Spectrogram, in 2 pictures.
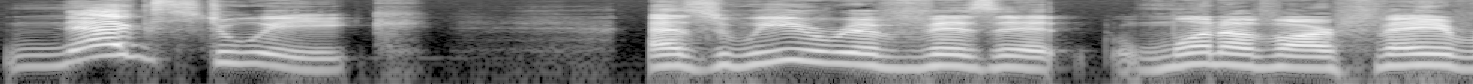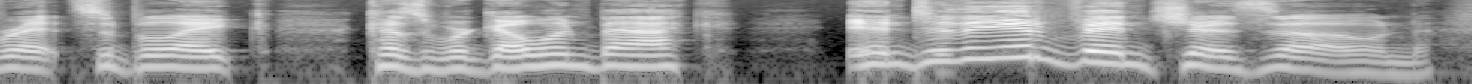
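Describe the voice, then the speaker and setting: A man with a high, bright voice hosts a casual podcast. He sounds emphatic and playful, a bit of a showman, in a dry, close recording. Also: lively intonation, takes it slowly, no room sound. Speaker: podcast host.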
